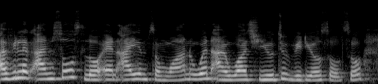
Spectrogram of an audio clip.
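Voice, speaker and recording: Delivered at a fairly quick pace, it is an ordinary speaking voice with fairly even intonation. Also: woman. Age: 20s. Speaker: online business coach. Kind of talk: motivational vlog talk. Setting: self-filmed with phone front camera.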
